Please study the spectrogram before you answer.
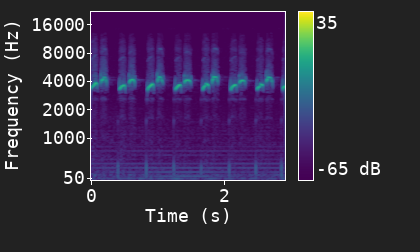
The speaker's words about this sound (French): petit chant d'oiseau. Tu as reconnu la mésange? Tout à fait. Voilà, la mésange charbonnière qui fait des...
